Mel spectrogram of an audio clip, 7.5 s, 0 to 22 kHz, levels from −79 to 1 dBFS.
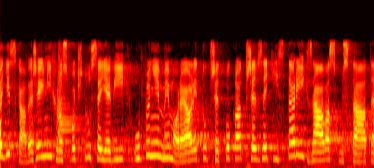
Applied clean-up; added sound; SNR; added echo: none; Snare drum; 15 dB; none.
